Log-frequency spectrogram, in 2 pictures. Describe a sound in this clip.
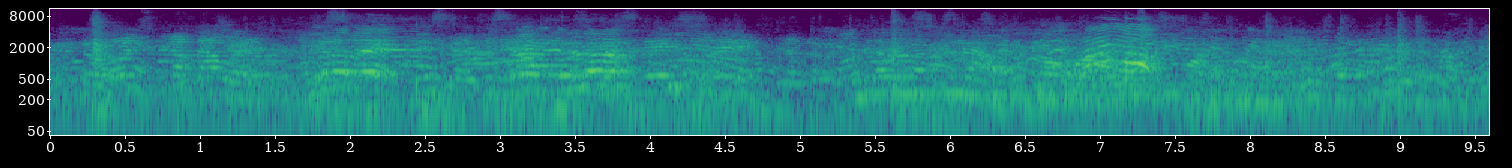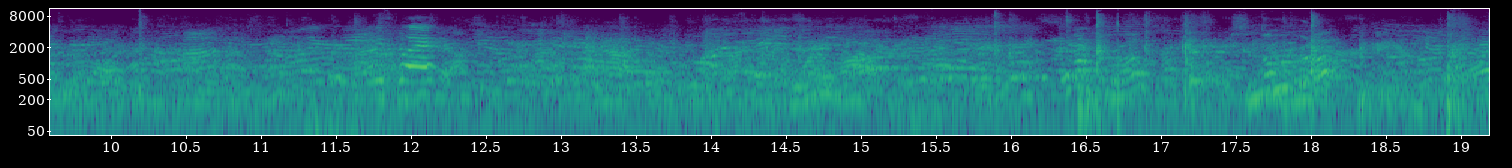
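A crowd of children and adults chatter and shout excitedly.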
